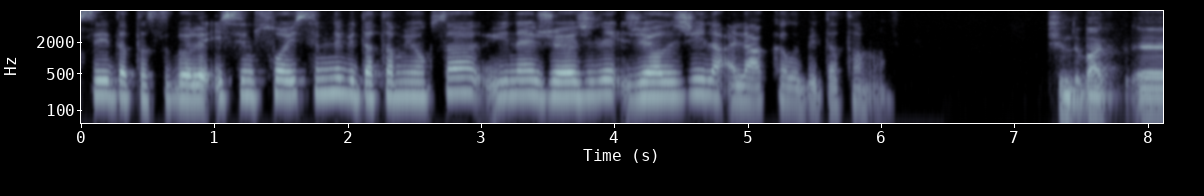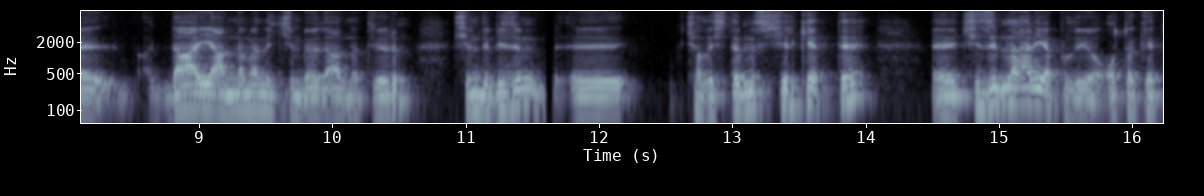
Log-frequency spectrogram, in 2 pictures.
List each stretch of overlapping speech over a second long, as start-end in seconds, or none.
none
